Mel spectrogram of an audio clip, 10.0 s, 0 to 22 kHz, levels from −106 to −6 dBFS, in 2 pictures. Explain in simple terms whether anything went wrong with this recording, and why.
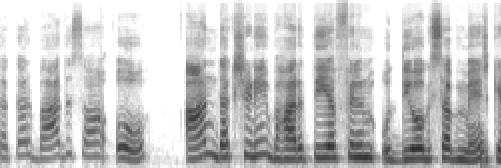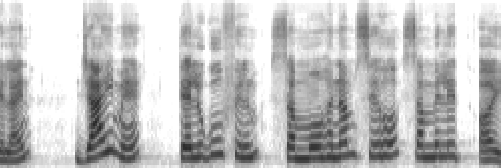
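A couple of things go wrong here, and you can hear each one.

First, the level jumps twice: at 1.02 s and again at 2.04 s the speech and the background both get suddenly louder in a single step. That's the microphone volume stepped up. The call software decided the mic was too quiet and turned up the input volume all at once rather than easing it in, so everything it picks up jumps together, the second time a bit more gently than the first.

Then at 4.81 s there's a skip ahead. Roughly half a second of speech just isn't there, and the audio on either side is stitched together with no gap. That happens when a chunk gets dropped, either in transit or by the receiver's jitter buffer clearing out an overflow while later audio is already queued, so playback jumps straight forward.

Right after that, from 4.93 s to 5.98 s, you get a jitter buffer speed-up. 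The talking runs about 9% fast but the pitch stays the same, so it comes across as hurried rather than squeaky. The buffer was holding more audio than it wanted, so it trimmed lots of tiny slivers, each one or a few pitch cycles long, adding up to roughly a tenth of a second, to pull the delay back down.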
